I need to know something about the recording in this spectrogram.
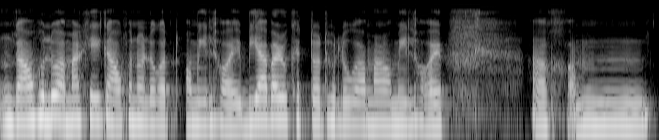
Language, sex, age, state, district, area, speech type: Assamese, female, 18-30, Assam, Majuli, urban, spontaneous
